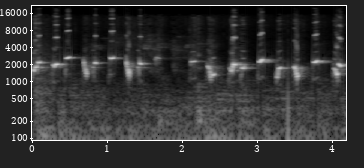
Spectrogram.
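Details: Sooty-headed bulbul in continuous 'gacor ngeropel' singing, a style used to rouse molting birds: bright whistled notes near two kilohertz, some sliding down, delivered about three per second with a short pause midway, faint background hum.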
